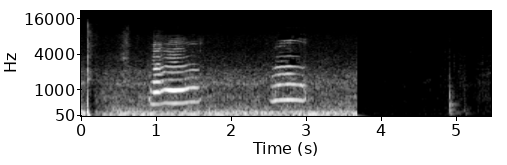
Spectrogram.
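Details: Domestic cat giving two drawn-out, tonal meows, the first longer and wavering slightly, the second shorter, over a steady low rumble of background noise, then a brief quiet gap and a faint knock.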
